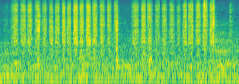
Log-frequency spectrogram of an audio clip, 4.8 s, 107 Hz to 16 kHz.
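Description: A white solid foam buffer block is rubbed back and forth over natural fingernails in quick, steady buffing strokes. It makes a soft, bright, hissing scrape, about 24 strokes in two runs separated by a brief pause. The sound is quiet and dry, with almost no low end.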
